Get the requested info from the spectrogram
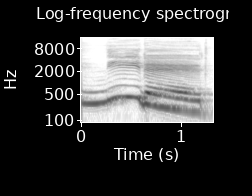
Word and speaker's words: needed: E atenção aí para esse needed, porque esse E aí do meio é pronunciado, needed. Essa palavra tem mesmo duas sílabas, ok?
